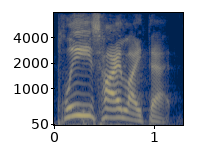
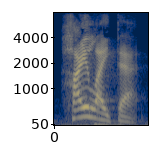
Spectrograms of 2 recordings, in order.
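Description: First: PLEASE drawn out, slow and pleading; slow insistent please. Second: Said in the usual way. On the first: Shown as a demonstration. Host begging the producer to highlight it, slowly.

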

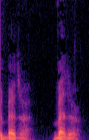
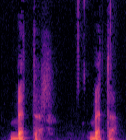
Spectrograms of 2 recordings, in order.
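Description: First: "better" said as "bedder"; American D sound. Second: "better" with a crisp T, as in "bet-uh"; British clear T. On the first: Teacher showing American "better" with a D sound. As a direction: soften the T of "better" into D. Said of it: "cu D". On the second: Teacher showing British "better" with clear T. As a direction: sound a true T in "better". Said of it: "în engleza britanică trebuie să pronunți cu T". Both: Shown as a demonstration.

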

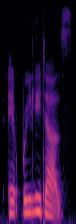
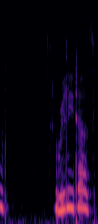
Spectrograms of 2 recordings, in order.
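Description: First: Said in the usual way. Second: Whisper. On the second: Shown as a demonstration. Hushed repeat of the point.

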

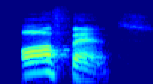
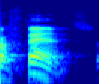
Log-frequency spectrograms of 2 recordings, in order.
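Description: First: "offense" stressed on the first syllable, OFF-ense; wrong-syllable stress. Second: "offense" stressed on the second syllable, uh-FENSE; corrected stress. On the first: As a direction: hit the OF of "offense" hard. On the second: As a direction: reduce the first vowel and hit FENSE in "offense". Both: Shown as a demonstration. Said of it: "I put the emphasis on the wrong syllable".

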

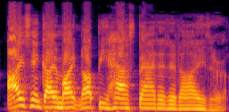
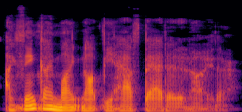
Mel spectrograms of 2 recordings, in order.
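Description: First: Higher and louder, eager; excited insistence. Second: Said in the usual way. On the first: Acted. To partner, repeating the hope with excited higher louder insistence. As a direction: push it with rising excitement.

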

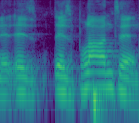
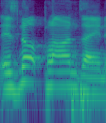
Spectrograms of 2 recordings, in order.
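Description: First: PLANTAIN slowly, with a short final "tin"; "plantain" ending in an unstressed "tin"; the corrected pronunciation. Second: PLANTAIN slowly, ending like "tain" in "maintain"; "plantain" with a long "ayn" ending; the rejected pronunciation. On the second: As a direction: stretch "plantain" to rhyme with "rain". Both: Retold or imitated. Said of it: "you made a video being like".

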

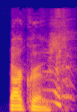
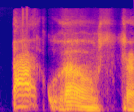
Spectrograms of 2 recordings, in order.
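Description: First: Said in the usual way. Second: Cartoon villain. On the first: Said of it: "repeating plainly". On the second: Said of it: "You sound like a cartoon villain".

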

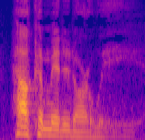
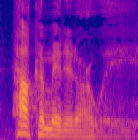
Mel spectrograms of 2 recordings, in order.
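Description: Both takes have the same delivery.

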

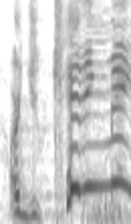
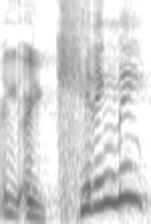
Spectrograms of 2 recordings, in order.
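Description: First: Shrill, very high disbelief; incredulous squeal. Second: Incredulous. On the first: Preacher mocking a mourner's disbelief, squealing high. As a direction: go way up in stunned disbelief. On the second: Pastor acting out disbelief. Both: Acted.

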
